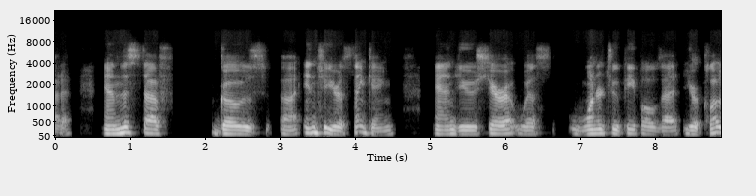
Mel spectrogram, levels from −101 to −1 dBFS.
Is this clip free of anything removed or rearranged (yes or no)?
yes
